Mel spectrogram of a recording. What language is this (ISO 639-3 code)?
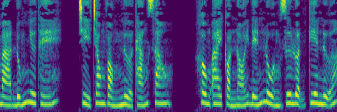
vie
